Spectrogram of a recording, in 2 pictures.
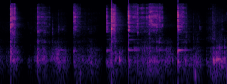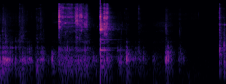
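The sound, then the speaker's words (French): A utensil stirs partly cooked food in a pan, making many irregular scraping strokes and metallic clinks against the pan in uneven bursts, loud at times and then trailing into quiet at the end. “Je vais jeter un œil à ma pré-cuisson. Je tourne un peu.”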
